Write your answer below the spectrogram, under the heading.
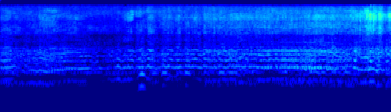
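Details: Honey bees mixed with wasps produce a steady humming swarm sound, overlapping buzzy tones shifting slightly in pitch as individuals fly close, with light rustling at the end.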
